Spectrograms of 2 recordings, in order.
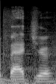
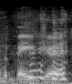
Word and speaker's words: Bager: No Badger, no Bager.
